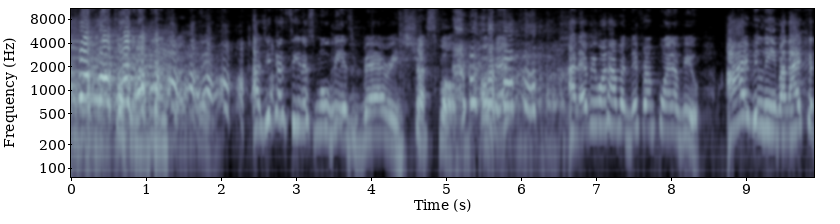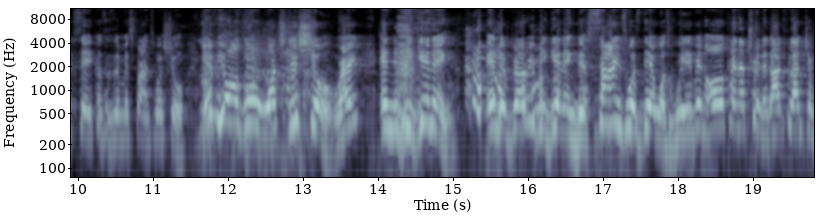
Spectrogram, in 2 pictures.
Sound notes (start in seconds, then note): 0.0 laughter; 5.1 laughs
